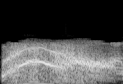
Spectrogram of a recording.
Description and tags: scream produced by the mouth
